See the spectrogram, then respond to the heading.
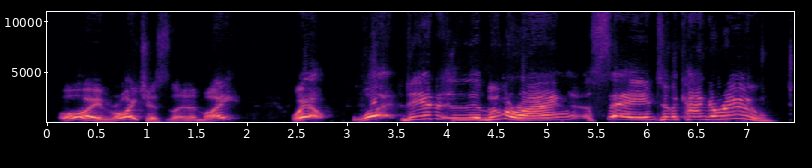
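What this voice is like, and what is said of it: Bad put-on Australian accent. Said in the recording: “you in an Australian accent to tell me a joke ... it was the worst Australian accent”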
